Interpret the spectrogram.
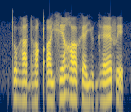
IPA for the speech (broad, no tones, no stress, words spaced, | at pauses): t̪oɦadʱʌ qʼɛjxe ʁʌxɛjɨ ɡʱɛfe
